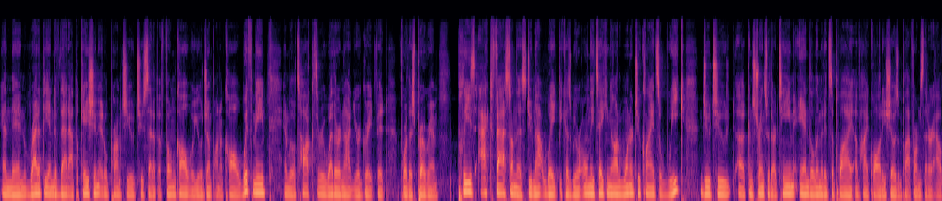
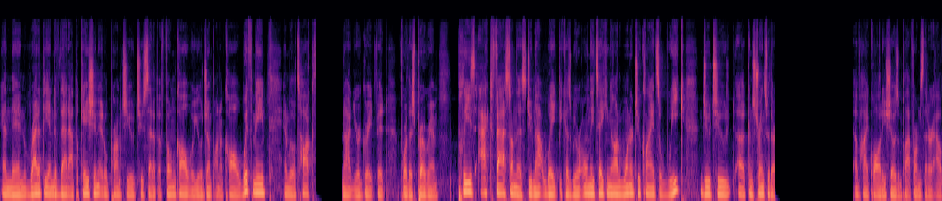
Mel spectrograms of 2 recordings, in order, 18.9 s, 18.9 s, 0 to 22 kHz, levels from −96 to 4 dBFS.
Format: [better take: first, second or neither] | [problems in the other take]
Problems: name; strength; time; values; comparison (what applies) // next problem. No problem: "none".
first | audio cutting out; at 6.5 s for 0.5 s and at 16 s for 1.5 s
